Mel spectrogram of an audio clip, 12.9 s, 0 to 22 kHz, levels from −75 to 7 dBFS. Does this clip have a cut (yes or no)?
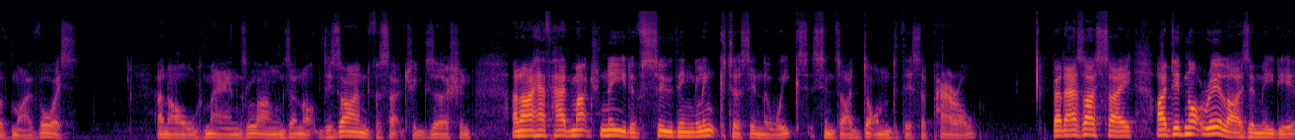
no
